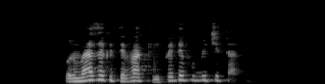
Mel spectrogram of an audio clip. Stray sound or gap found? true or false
false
